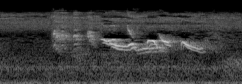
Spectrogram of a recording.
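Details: A single slurred, wavering whistled phrase from a wild orange-headed thrush, whose song is likened to a drunken person, with a faint softer note before it and a constant high insect hiss.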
